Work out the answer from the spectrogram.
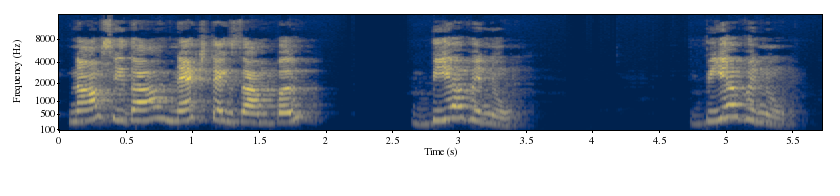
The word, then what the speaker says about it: bienvenue: Bienvenue. Bienvenue. Here E find after the letter U. So we are pronouncing only the letter U. We are not pronouncing the letter E.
